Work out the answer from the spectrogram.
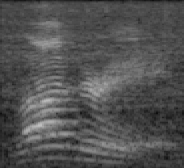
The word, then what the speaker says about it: laundry: There is no W. There's a U. Laundry. It's not lawn as in the lawn in your front lawn.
